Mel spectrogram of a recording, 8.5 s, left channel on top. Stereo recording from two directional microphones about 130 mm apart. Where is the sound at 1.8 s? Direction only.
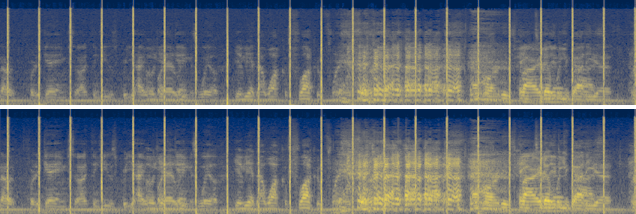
30° right (ahead or behind).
